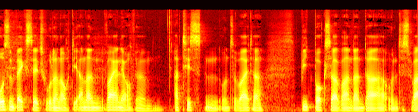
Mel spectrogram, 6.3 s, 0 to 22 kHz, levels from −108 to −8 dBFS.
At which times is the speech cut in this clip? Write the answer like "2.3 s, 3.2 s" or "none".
2.0 s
